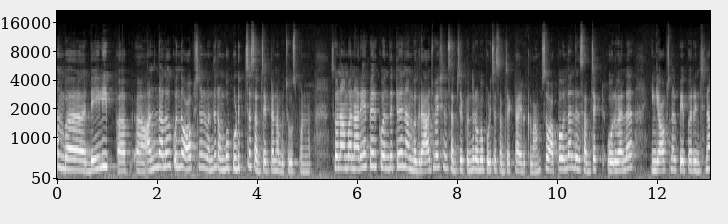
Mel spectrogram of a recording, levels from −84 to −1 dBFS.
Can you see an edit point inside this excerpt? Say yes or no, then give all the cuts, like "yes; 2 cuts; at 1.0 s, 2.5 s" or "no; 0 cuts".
no; 0 cuts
